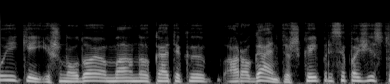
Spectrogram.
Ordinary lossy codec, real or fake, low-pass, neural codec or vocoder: Opus, 64 kbps; real; 7.2 kHz; none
